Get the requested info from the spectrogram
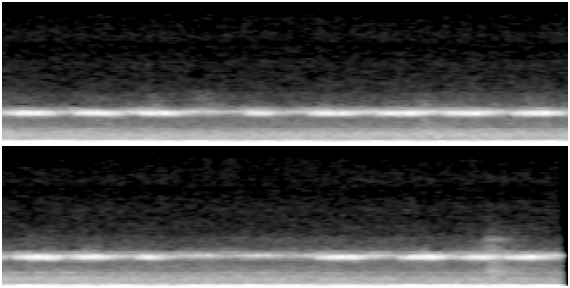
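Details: A cricket chirps at night in a steady, high, pulsing trill over a low background rumble.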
